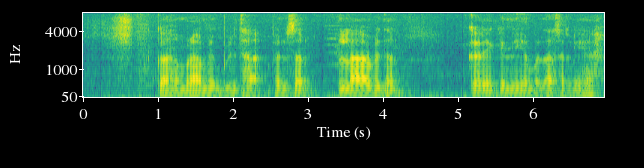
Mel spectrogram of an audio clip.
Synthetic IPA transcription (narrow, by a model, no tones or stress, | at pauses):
kaɦəmɾamẽbɪɾd̪ʱa̰pʰɛnsən | laːʋed̪ən | kəɾekenijəmbəd̪asəkleɦɛ̃ː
